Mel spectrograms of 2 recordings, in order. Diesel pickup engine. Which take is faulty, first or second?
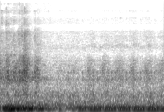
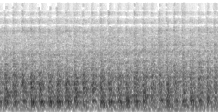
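second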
